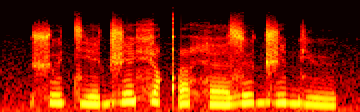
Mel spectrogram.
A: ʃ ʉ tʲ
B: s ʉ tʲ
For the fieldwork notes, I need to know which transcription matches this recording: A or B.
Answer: A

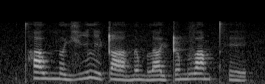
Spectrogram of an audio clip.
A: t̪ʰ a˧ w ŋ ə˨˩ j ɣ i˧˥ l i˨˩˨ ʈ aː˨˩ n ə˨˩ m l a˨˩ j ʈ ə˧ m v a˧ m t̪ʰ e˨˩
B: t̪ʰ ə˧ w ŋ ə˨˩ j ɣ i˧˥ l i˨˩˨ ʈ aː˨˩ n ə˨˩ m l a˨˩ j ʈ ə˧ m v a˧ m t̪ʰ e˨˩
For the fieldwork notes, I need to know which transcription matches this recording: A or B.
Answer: A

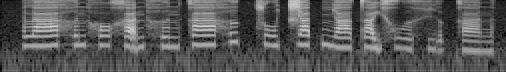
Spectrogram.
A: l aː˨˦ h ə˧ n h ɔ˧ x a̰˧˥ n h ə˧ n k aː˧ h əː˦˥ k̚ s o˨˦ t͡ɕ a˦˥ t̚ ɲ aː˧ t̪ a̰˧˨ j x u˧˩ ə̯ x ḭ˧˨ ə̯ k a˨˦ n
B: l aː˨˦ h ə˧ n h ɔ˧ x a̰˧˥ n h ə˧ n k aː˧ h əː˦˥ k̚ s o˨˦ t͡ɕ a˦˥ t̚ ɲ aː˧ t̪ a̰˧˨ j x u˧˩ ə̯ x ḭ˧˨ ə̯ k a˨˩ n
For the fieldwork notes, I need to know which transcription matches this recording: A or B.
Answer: B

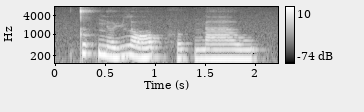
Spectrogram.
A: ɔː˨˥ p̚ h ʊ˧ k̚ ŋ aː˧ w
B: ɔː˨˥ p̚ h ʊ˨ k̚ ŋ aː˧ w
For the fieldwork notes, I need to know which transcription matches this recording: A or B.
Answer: B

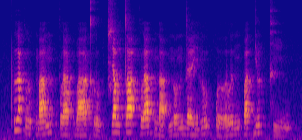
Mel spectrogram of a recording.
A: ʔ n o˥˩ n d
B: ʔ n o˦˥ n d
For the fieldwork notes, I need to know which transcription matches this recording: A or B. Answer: B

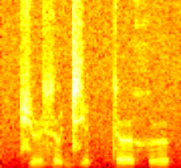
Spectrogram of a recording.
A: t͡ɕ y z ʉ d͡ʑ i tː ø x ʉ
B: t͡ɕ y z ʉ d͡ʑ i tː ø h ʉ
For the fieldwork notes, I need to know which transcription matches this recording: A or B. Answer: A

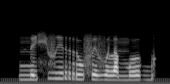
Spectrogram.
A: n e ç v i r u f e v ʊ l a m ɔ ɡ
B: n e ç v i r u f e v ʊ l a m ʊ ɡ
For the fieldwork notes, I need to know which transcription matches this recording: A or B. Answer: B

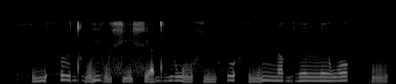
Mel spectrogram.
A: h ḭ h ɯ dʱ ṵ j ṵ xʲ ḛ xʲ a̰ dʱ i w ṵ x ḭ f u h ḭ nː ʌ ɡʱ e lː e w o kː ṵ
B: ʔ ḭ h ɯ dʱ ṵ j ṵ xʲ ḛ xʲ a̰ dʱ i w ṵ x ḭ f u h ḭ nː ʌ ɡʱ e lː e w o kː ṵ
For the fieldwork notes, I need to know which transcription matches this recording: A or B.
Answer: A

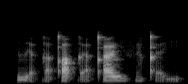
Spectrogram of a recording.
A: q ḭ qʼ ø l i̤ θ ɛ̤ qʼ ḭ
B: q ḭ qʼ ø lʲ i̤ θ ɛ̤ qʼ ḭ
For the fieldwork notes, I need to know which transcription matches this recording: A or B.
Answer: A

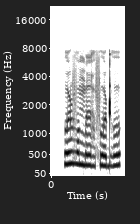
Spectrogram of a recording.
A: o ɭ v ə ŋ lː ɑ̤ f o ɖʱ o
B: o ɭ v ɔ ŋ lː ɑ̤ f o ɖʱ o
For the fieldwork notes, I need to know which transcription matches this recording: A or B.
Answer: B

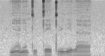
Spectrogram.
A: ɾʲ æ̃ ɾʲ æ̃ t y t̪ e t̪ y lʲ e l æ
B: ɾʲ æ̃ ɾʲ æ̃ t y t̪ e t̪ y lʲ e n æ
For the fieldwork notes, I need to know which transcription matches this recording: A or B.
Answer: A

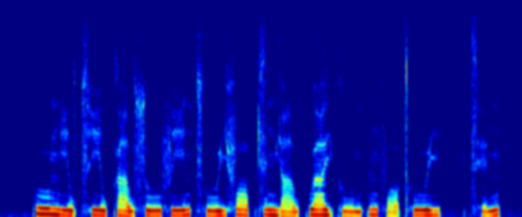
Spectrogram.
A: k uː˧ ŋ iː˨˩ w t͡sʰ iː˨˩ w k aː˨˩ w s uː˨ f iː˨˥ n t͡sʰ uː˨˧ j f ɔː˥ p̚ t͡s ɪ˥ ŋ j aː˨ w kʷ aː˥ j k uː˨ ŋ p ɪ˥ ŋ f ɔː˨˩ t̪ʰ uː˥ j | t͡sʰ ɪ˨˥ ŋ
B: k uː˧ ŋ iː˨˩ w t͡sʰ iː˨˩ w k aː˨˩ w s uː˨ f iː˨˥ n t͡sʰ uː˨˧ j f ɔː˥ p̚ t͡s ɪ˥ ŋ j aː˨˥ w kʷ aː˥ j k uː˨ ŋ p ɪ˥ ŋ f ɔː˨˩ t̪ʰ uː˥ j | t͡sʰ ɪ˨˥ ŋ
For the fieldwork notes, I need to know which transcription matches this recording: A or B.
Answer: A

